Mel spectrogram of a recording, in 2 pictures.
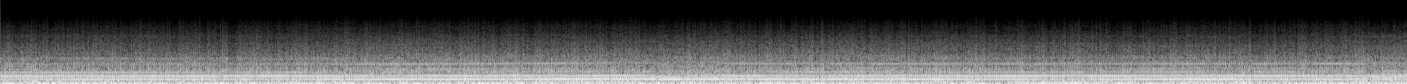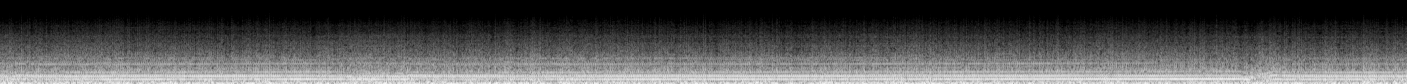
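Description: Aprilia RSV4 RF's V4 engine through an SC-Project CRT exhaust, running at a steady highway cruise; its pitch dips briefly a few times, sharpest near the end. Wind rushes over the microphone underneath.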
